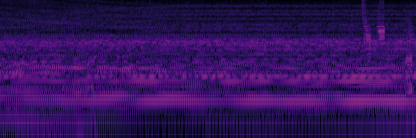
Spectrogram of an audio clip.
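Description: Live electronic music in a beatless breakdown: a sustained synthesizer drone of several held tones with a faint fine grainy texture, and a few short percussive hits coming back just before the end.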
